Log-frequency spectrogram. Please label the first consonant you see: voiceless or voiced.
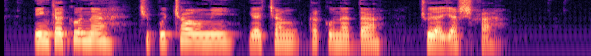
voiced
